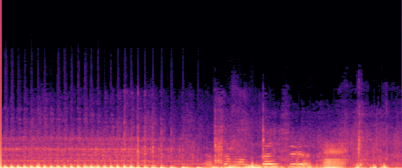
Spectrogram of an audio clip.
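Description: A motorcycle engine idles with a steady pulsing throb over the first two seconds, then fades under close conversational talk.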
